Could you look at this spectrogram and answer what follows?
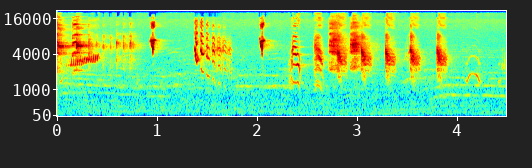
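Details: Long-tailed shrike (cendet) in full, vigorous song used as a tutor recording: rapid sequence of sharp, high chips and short buzzy bursts, with a few downward-sweeping notes, in quick irregular succession.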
